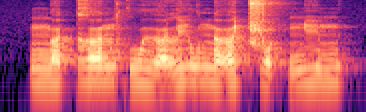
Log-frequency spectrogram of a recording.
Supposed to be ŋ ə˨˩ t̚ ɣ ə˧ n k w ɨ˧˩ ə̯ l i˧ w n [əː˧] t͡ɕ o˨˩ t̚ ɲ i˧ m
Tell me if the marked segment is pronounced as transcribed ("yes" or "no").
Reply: no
